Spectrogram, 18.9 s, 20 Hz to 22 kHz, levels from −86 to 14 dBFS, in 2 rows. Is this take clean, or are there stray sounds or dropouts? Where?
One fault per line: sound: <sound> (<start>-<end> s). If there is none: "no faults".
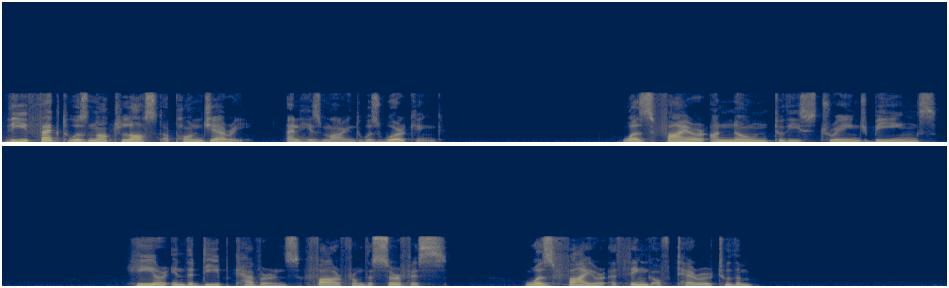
no faults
